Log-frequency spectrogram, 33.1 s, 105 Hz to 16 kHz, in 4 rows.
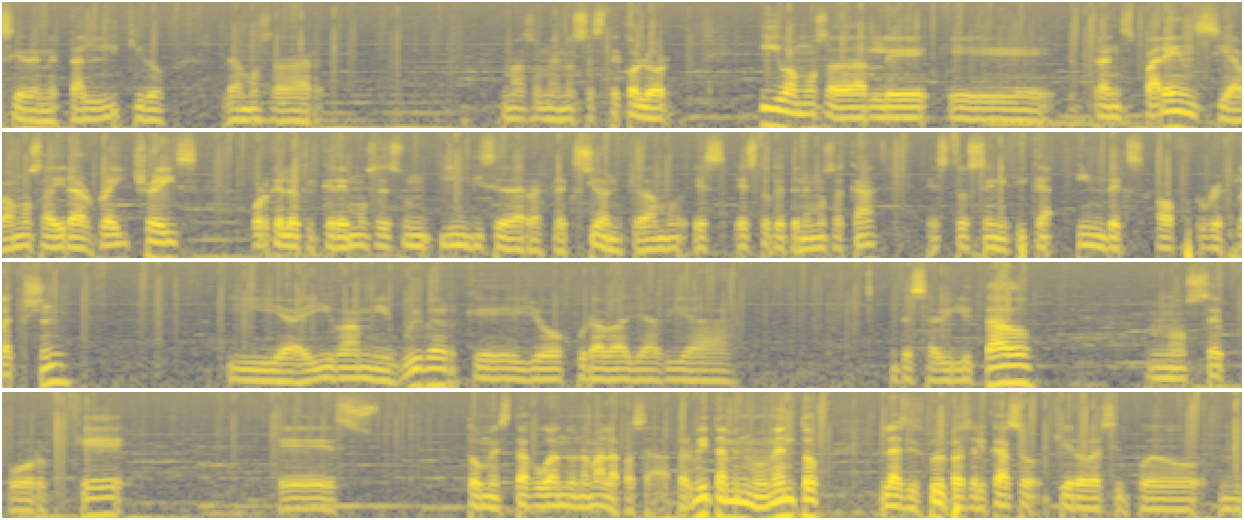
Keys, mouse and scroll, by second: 0.6 click, 2.4 click, 3.8-5.4 scroll down 1, 7.2 click, 9.3 click, 23.8 click, 25.9 click.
